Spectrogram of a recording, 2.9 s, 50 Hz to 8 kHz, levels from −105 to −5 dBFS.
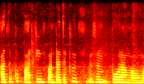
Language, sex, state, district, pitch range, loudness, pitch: Tamil, female, Karnataka, Bangalore, 235-270 Hz, -17 LUFS, 245 Hz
